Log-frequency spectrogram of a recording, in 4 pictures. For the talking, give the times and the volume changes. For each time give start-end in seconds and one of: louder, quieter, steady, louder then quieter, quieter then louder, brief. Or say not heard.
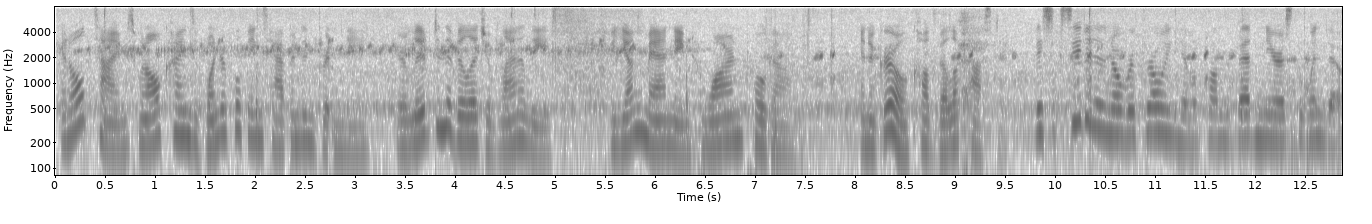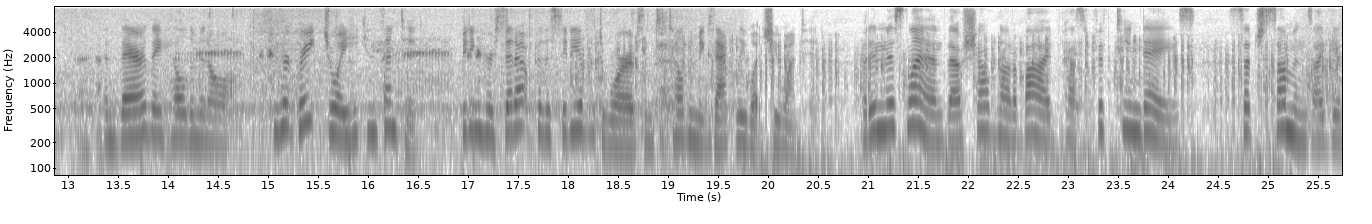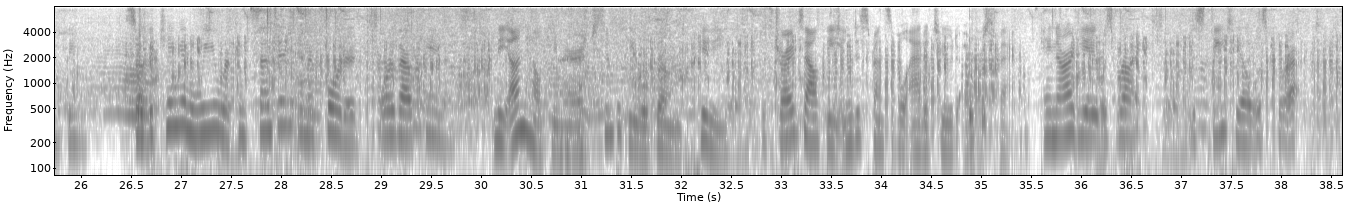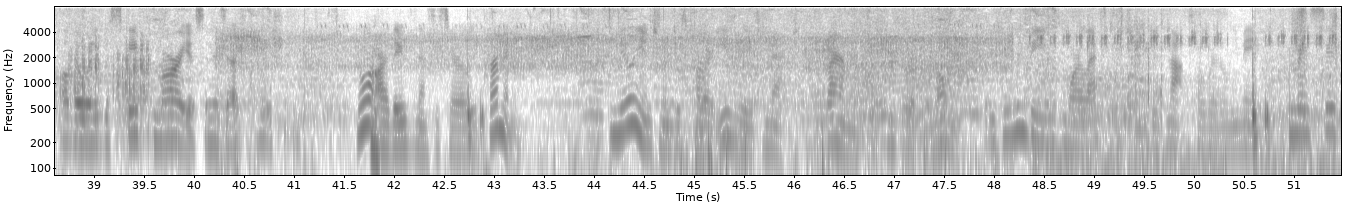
0.1-51.4 quieter.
